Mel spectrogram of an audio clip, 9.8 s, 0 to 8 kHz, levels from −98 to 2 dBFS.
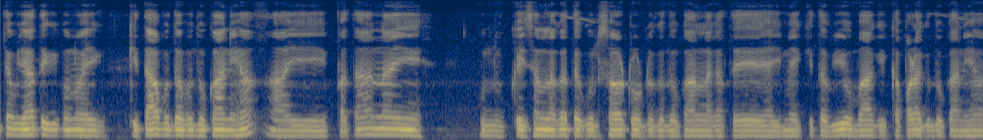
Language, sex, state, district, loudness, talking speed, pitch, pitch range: Bhojpuri, male, Uttar Pradesh, Ghazipur, -30 LUFS, 200 wpm, 115 Hz, 105-115 Hz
